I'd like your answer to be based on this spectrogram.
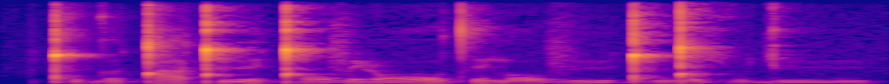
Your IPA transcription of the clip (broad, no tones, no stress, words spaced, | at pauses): ǃʰuɡəːǃa ǃʰyːe̯ɡ͡ǃɔːveɭɔːo̯ tʰenɔo̯ vyːɡ͡ǃuŋ͡ǃə çuɟyː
